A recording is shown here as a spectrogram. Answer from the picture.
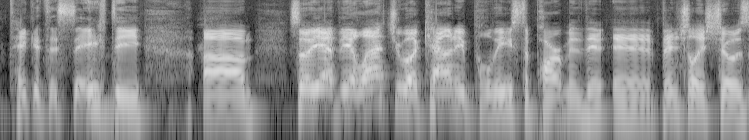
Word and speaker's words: Alachua: middle of US 441 in I think it's pronounced Alachua County, Florida.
